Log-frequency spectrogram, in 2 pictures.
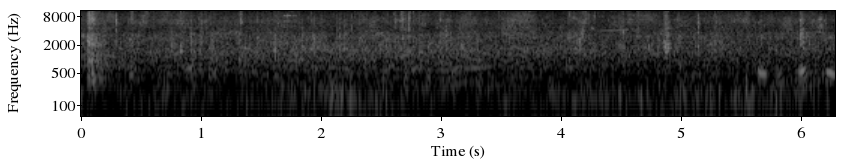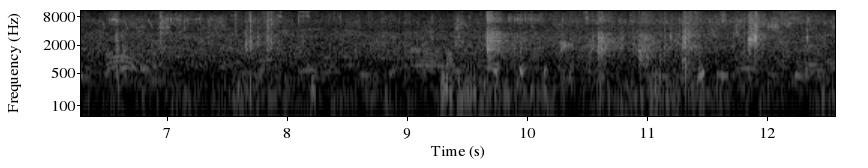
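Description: Young people chat quietly in the open air.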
